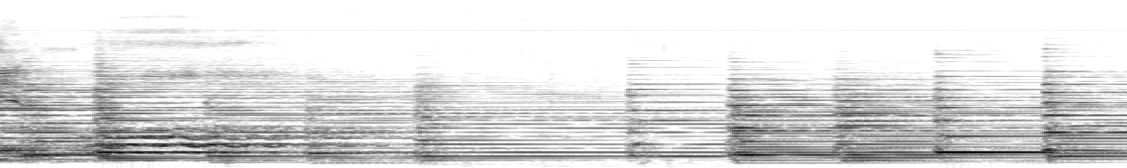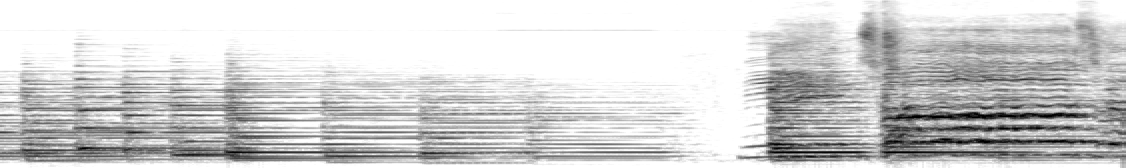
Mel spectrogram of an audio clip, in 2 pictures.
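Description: Yamaha grand piano playing a solo interlude in distinct stepwise notes. After a brief pause about eleven and a half seconds in, a male vocal ensemble comes back in, singing loudly with the piano.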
